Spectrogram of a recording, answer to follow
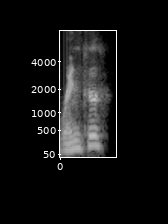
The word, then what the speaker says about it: Rancor: It would be really cool to get a bumper sticker that says my other ride is a Rancor. Wouldn't that You pronounce it ranker. Show Freddy ranker.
